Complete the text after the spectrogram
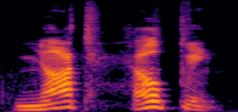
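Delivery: slow, pressed through clenched teeth; through gritted teeth. A narrator's reading. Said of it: "through her gritted teeth".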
